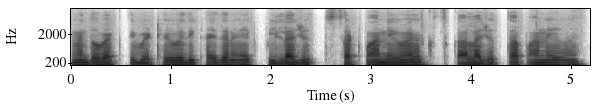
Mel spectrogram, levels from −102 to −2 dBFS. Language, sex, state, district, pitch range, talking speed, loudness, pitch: Hindi, male, Jharkhand, Deoghar, 110-120 Hz, 240 wpm, -19 LUFS, 115 Hz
